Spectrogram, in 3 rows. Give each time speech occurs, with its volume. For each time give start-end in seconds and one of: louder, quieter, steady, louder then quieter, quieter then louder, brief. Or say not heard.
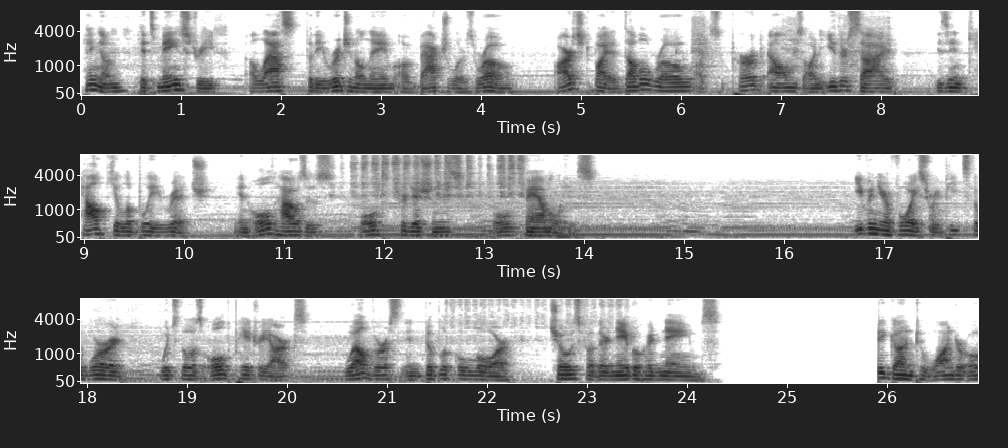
0.0-14.1 steady
16.7-24.3 steady
25.9-26.8 brief.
